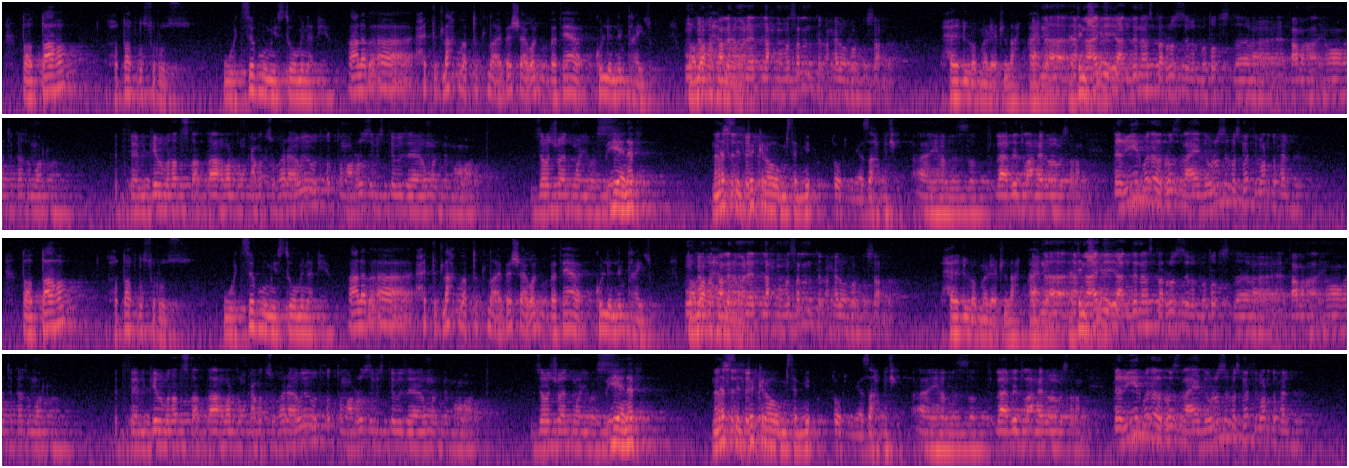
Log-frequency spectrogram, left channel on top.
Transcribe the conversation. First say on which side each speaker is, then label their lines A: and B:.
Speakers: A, on the right; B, on the right.
A: تقطعها وتحطها في نص الرز وتسيبهم يستووا منها فيها على بقى حته لحمه بتطلع يا باشا وجبه فيها كل اللي انت عايزه
B: ممكن
A: طعمها
B: احط
A: حلو
B: عليها
A: قوي
B: مرقه
A: على فكره
B: لحمه مثلا بتبقى حلوه برضو صح
A: حلوه بمرقه اللحمه
B: احنا
A: عادي هتمشي
B: احنا عادي
A: يعني
B: عندنا يا اسطى الرز بالبطاطس ده اتعمل على ايام عملته كذا مره بت... بتجيب البطاطس تقطعها برضو مكعبات صغيره قوي وتحطه مع الرز بيستوي زي هما الاتنين مع بعض تزود شويه ميه بس
A: هي نفس
B: نفس
A: نفس
B: الفكره
A: الفكره ومسمينها التورلي يا صاحبي
B: ايوه بالظبط لا بيطلع حلو قوي صراحه تغيير بدل الرز العادي والرز البسمتي برضو حلو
